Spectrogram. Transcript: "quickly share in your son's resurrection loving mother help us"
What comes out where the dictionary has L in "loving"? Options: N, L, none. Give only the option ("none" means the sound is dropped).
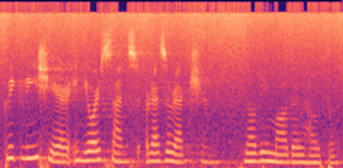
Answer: N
